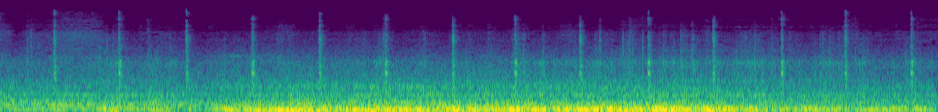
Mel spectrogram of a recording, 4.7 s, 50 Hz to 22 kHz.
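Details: 2009 Aston Martin DB9 Volante, engine running while the steering wheel is turned: light, regular ticking about three or four times a second; cause of the steering noise still unclear.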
